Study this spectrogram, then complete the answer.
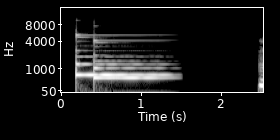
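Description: A bright two-note chime rings and fades.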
